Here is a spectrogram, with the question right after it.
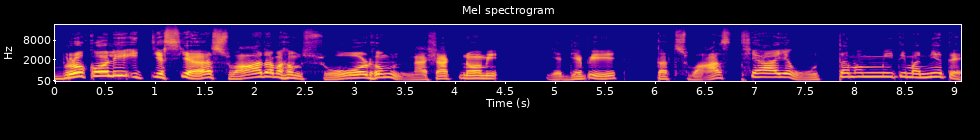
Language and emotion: Sanskrit, disgusted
